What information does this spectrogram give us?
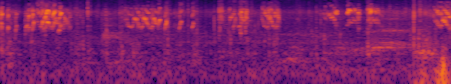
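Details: Moderately faint lovebird twittering in several high, grating bursts, with rustling and a low thud near the end.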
